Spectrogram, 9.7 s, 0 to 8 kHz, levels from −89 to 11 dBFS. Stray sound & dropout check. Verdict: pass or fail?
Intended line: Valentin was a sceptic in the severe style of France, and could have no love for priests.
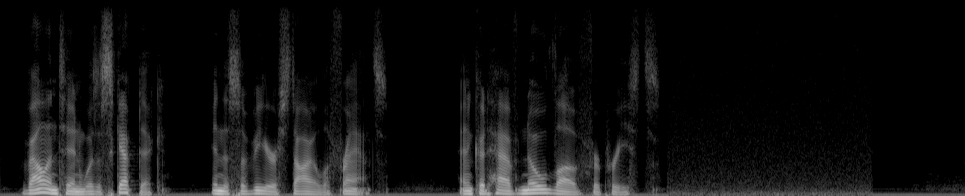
pass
